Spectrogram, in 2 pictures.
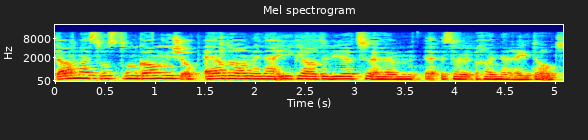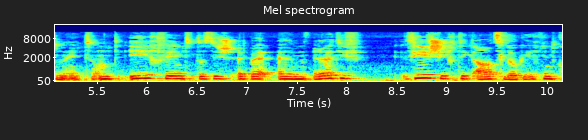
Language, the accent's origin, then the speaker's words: German; Switzerland; Als Schweizerin kenne ich das natürlich anders.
